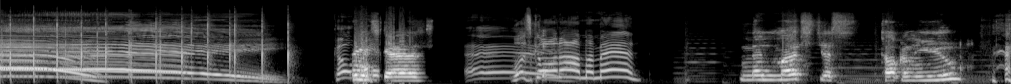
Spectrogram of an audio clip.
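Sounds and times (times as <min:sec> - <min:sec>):
voices whooping and cheering: 0:00.0 - 0:02.6
crowd clapping: 0:00.0 - 0:03.1
speech: 0:03.5 - 0:06.5, 0:07.4 - 0:10.1.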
